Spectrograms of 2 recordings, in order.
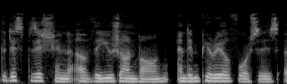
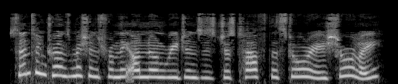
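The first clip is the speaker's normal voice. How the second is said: much higher, questioning alien; 13 semitones higher, 4 dB louder than usual. Acted. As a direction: voice him high and probing.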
